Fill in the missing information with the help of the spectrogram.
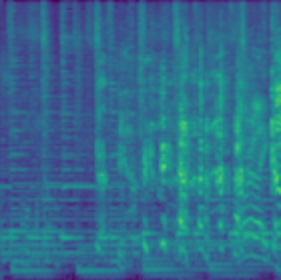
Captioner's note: laughing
